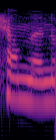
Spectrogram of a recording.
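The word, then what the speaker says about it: Tamblyn: Oh, and I don't know Will or what so, but I guess Amber Tamlin, I'm saying that right, Tamlin, right? – Yes.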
